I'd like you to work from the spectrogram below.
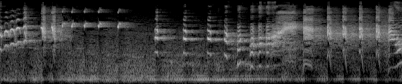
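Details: Long-tailed shrike singing its natural song without mimicked phrases, suited for use as a lure for other birds; loud, rapid, varied high chattering with harsh notes, trills and a rising whistled slur at the end.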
